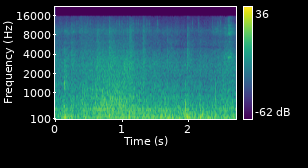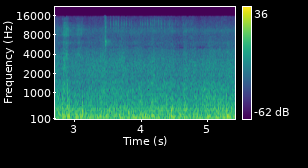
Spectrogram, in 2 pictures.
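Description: Passenger train running at speed, heard from an open coach doorway: a steady, loud rumble of wheels on rails.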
